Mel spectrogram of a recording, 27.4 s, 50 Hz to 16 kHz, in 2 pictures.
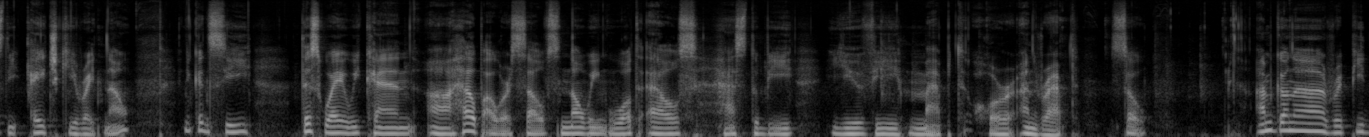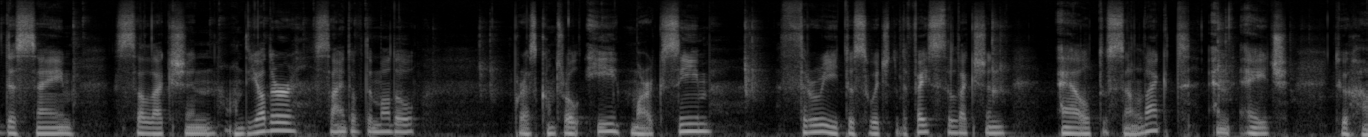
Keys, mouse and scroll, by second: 0.3 h, 9.8 click, 10.5 drag, 11.1 shift+click, 11.9 middle click, 12.2 shift+click, 12.8 shift+click, 13.1-13.7 shift+middle drag, 13.7 shift+drag, 14.4 shift+click, 14.9 shift+click, 16.2 shift+click, 16.7 shift+click, 17.2 shift+click, 17.7 middle click, 18.5 ctrl+e, 21.2 3, 22.6-27.3 middle drag, 23.6 l, 24.2-24.6 scroll down 2.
